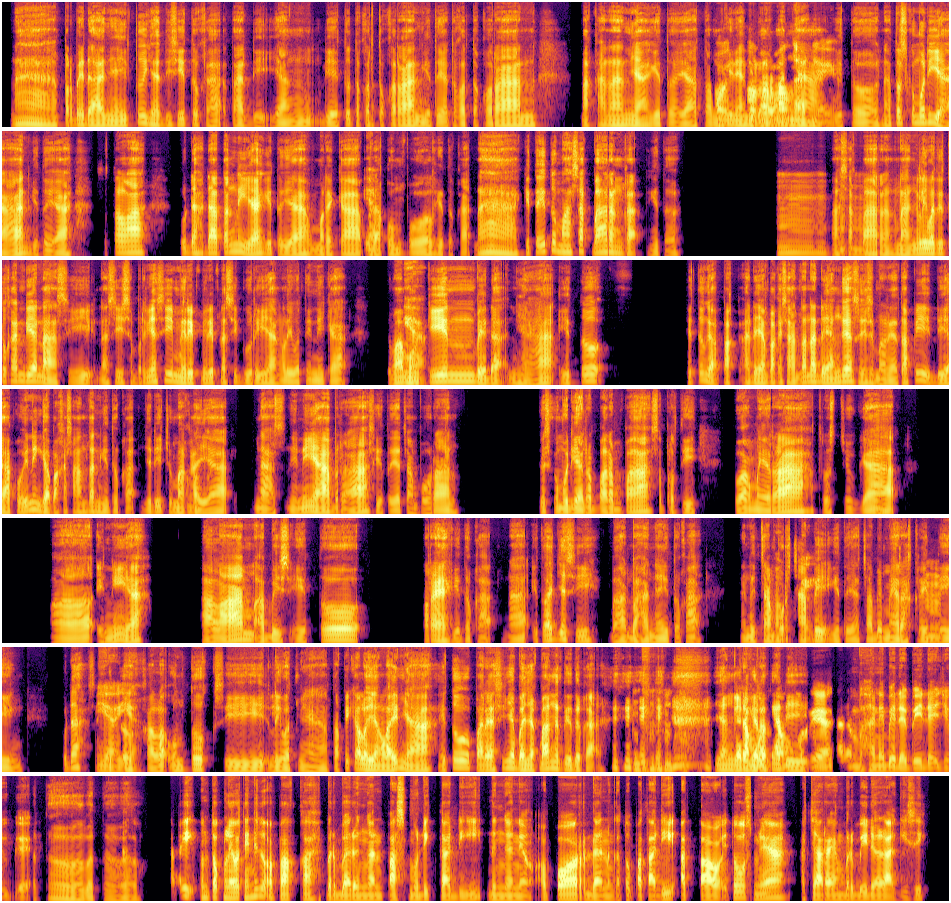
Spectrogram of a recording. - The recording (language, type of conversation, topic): Indonesian, podcast, Bagaimana tradisi makan keluarga Anda saat mudik atau pulang kampung?
- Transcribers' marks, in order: other background noise; chuckle; laugh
